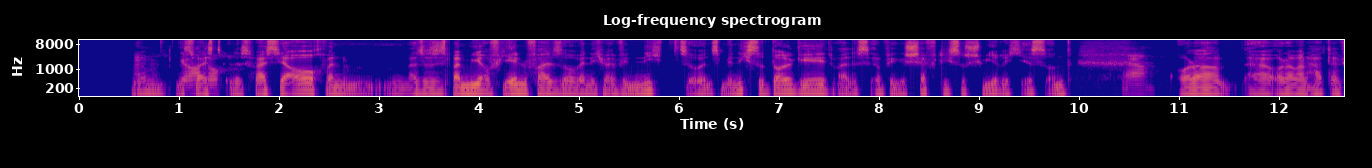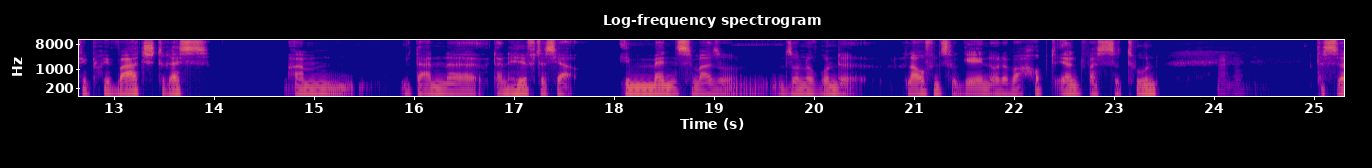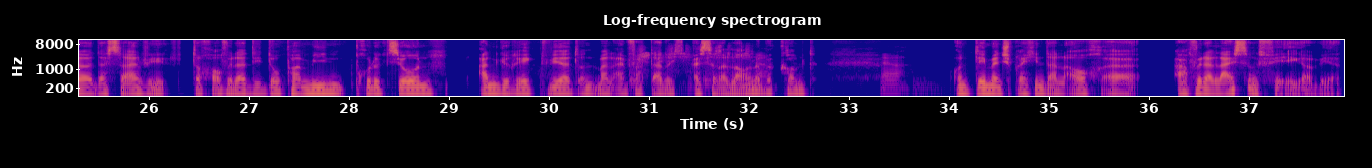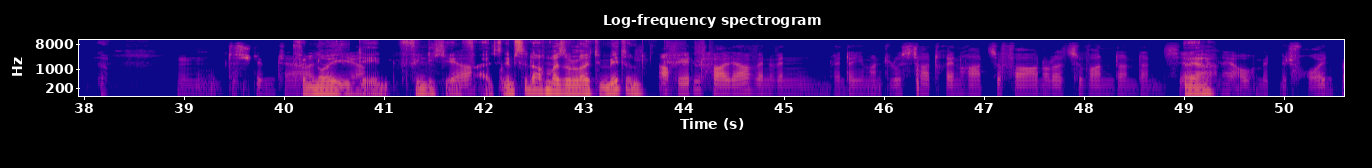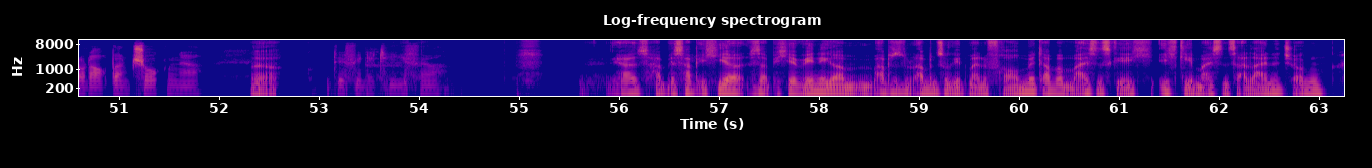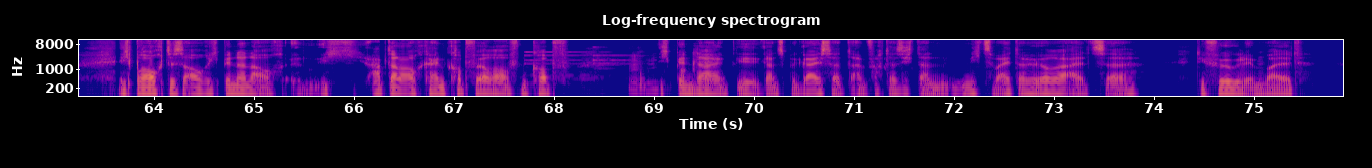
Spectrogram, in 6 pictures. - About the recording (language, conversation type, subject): German, unstructured, Gibt es eine Aktivität, die dir hilft, Stress abzubauen?
- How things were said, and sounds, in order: wind; tapping; other background noise; unintelligible speech; alarm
